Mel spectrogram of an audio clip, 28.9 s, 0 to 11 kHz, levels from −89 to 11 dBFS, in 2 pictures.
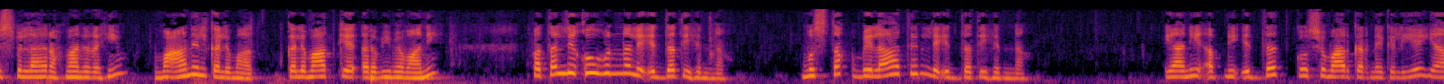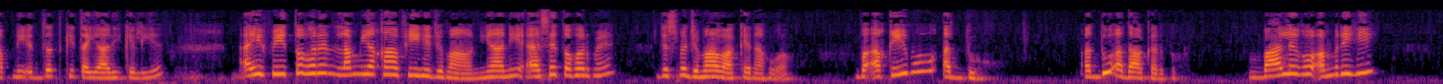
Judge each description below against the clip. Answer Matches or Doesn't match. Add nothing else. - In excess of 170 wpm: Doesn't match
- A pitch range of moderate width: Doesn't match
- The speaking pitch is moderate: Doesn't match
